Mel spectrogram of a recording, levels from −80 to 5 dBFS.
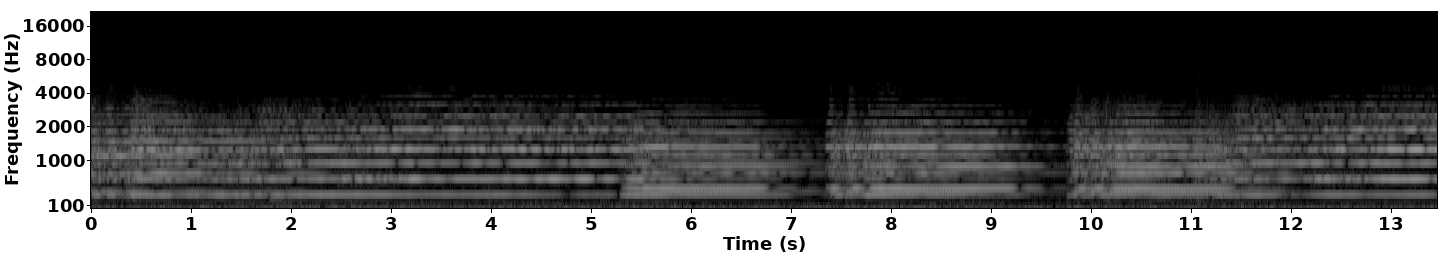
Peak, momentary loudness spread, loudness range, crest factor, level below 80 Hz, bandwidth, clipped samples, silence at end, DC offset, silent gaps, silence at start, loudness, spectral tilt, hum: -24 dBFS; 7 LU; 1 LU; 14 dB; -62 dBFS; 11 kHz; under 0.1%; 0 s; under 0.1%; none; 0 s; -38 LUFS; -5.5 dB/octave; none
